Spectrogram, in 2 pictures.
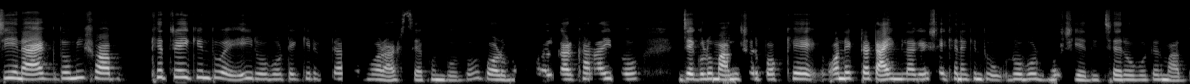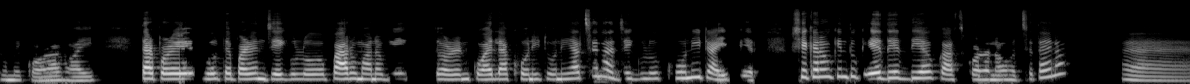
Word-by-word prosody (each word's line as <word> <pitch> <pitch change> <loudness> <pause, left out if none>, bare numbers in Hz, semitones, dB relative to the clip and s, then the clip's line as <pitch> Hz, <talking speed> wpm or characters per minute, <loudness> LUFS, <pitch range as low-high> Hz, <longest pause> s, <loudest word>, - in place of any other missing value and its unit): জ্বি 295 - -2
না 250 - +4
একদমই 275 +4 -1
সব 260 -3 +4 0.4
ক্ষেত্রেই 330 0 0
কিন্তু 310 -1 -1 0.3
এই 280 - -2
রোবটের 240 +1 -7
একটা 255 +4 -8
খবর 235 -7 -6
আসছে 200 -1 -13
এখন 215 +2 -3
বলব 195 0 -11 0.2
বড়ো, 220 -2 +1
বড়ো 215 - -16 0.2
কলকারখানায় 245 +3 -1
হোক, 245 +1 -3 0.5
যেগুলো 245 0 +4
মানুষের 240 +3 0
পক্ষে 240 +2 -2 0.4
অনেকটা 270 +1 +3
টাইম 225 +3 +6
লাগে 235 0 -1
সেখানে 255 -1 -2
কিন্তু 245 -1 0 0.2
রোবট 245 0 0
বসিয়ে 215 -1 -4
দিচ্ছে 210 +2 -7
রোবটের 210 +1 -5
মাধ্যমে 200 +3 -3
করা 180 +2 -1
হয়। 180 0 -2 0.5
তারপরে 260 -1 +7 0.3
বলতে 255 +1 +1
পারেন 250 +1 +4
যেগুলো 240 0 0 0.3
পারমাণবিক, 250 -1 +4 0.3
ধরেন 230 0 +1
কয়লা 235 +1 +3
খনি-টনি 240 0 -1
আছে 275 +6 -6
না? - - +2 0.2
যেগুলো 265 0 -4 0.2
খনি 290 +3 +4
টাইপ 220 -5 +2 0.2
এর 190 - -3 0.4
সেখানেও 345 +1 +4
কিন্তু 360 0 0 0.2
এদের 295 +2 +3
দিয়েও 290 +1 +4
কাজ 230 -2 +1
করানো 215 -1 0
হচ্ছে। 205 +3 -9
তাই 320 +2 +2
না? 475 - -1 0.6
হ্যাঁ, 185 -4 -6
245 Hz, 140 wpm, -20 LUFS, 220-265 Hz, 0.6 s, তারপরে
